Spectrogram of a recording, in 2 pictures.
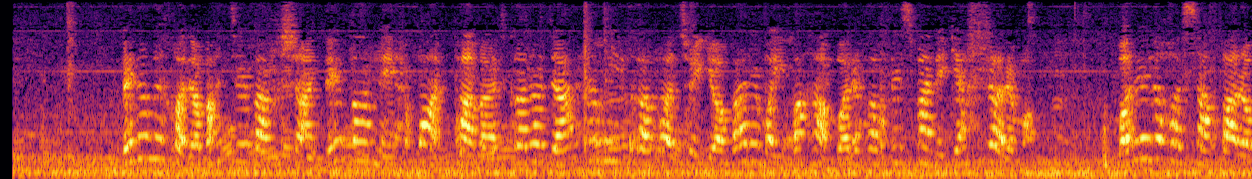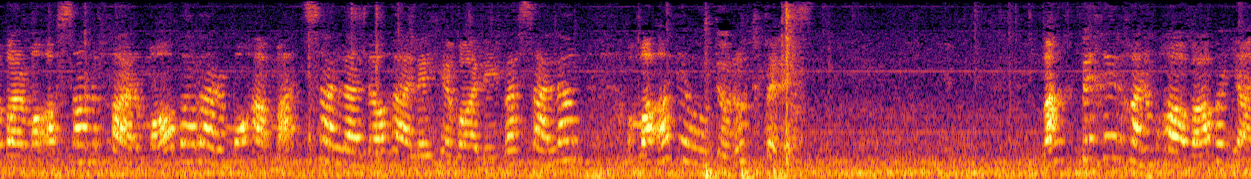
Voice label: stewardess sound

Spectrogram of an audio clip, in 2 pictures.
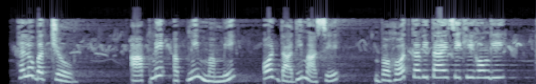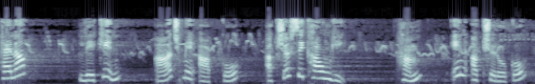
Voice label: Hindi; زبان هندی

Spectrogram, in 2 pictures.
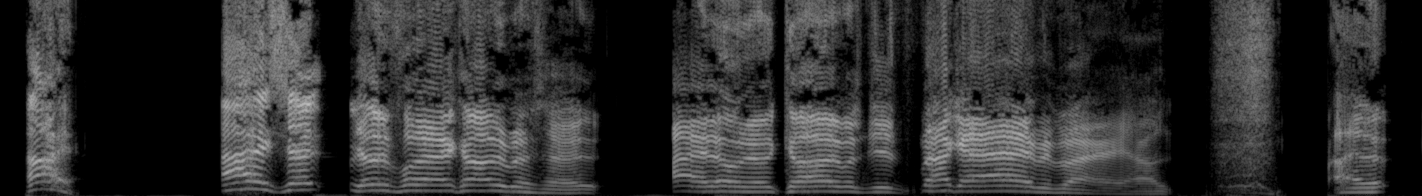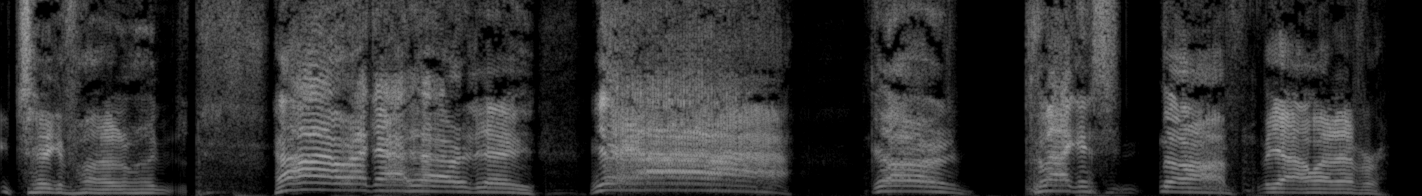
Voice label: mumbling

